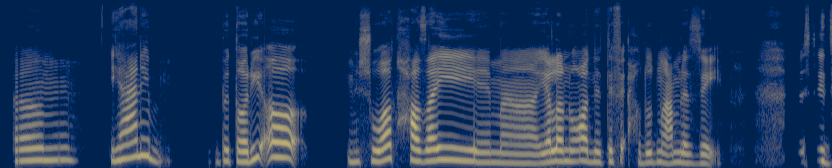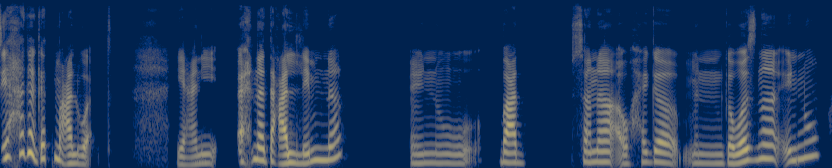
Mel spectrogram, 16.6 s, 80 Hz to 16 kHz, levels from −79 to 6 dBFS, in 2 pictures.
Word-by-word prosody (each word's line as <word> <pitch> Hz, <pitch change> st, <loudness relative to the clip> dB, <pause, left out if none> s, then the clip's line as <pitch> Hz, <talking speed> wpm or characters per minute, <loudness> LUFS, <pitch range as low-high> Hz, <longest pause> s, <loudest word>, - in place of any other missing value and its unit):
آمم، 255 Hz, +1 st, -1 dB, 0.3 s
يعني 310 Hz, +8 st, +3 dB
ب 245 Hz, -2 st, -9 dB, 0.4 s
بطريقة، 265 Hz, +8 st, +4 dB, 0.5 s
مش 220 Hz, +2 st, -6 dB
واضحة 255 Hz, +1 st, +5 dB
زي 240 Hz, +2 st, +5 dB, 0.5 s
ما 195 Hz, -2 st, -3 dB
يالّا 220 Hz, +4 st, +5 dB
نقعد 235 Hz, 0 st, +2 dB
نتفق 220 Hz, +2 st, -5 dB
حدودنا 205 Hz, 0 st, -4 dB
عاملة 200 Hz, +2 st, -1 dB
إزاي، 190 Hz, -1 st, -6 dB, 0.8 s
بس 450 Hz, -, -13 dB
دي 290 Hz, +7 st, 0 dB
حاجة 410 Hz, +4 st, +3 dB
جَات 290 Hz, +1 st, -1 dB
مع 255 Hz, -9 st, +2 dB
الوقت، 185 Hz, -2 st, -6 dB, 0.6 s
يعني 170 Hz, +4 st, -6 dB, 0.2 s
إحنا 260 Hz, +5 st, +2 dB
اتعلّمنا، 240 Hz, -, +1 dB, 0.7 s
إنّه 195 Hz, 0 st, -8 dB, 0.3 s
بعد، 205 Hz, -2 st, +3 dB, 0.4 s
سنة 220 Hz, 0 st, -1 dB
أو 180 Hz, -4 st, -3 dB
حاجة 215 Hz, -1 st, -2 dB
من 190 Hz, -1 st, -10 dB
جوازنا 255 Hz, +10 st, +1 dB
إنّه، 295 Hz, +9 st, -4 dB
220 Hz, 110 wpm, -23 LUFS, 195-260 Hz, 0.8 s, واضحة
